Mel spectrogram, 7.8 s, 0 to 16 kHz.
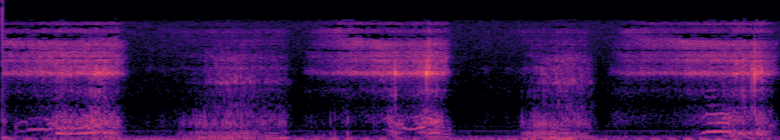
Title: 👃 本日のイビキ / Snoring Sleep Sound 2024/12/22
